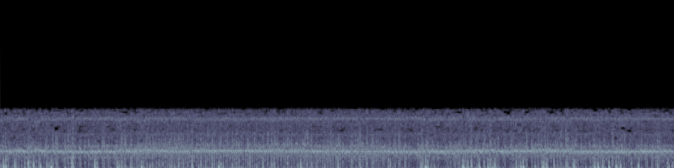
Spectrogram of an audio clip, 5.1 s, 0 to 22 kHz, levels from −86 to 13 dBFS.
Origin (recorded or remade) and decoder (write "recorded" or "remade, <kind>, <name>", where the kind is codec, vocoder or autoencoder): recorded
